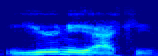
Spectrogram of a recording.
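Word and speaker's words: Davies-Uniake: Luke Davies, now, can you help me pronounce this? Uniaki. – Uniaki, that's it.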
